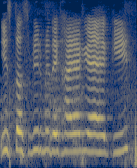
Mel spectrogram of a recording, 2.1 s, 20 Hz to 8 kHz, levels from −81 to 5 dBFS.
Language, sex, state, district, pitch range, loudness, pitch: Hindi, female, Jharkhand, Garhwa, 315-340 Hz, -16 LUFS, 320 Hz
